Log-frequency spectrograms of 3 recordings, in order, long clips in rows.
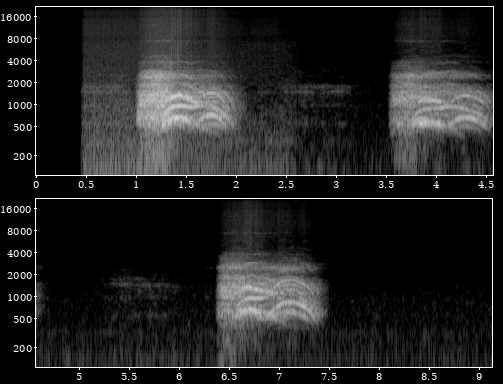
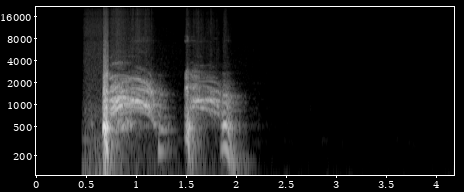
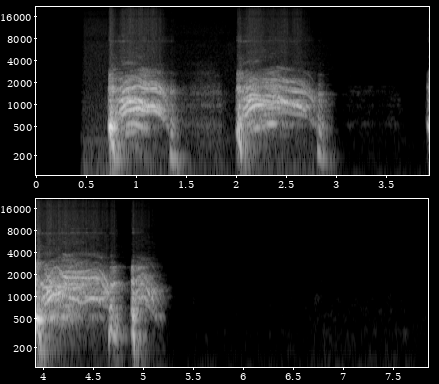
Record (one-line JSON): {"exhalation_length": "9.1 s", "exhalation_amplitude": 32768, "exhalation_signal_mean_std_ratio": 0.41, "cough_length": "4.2 s", "cough_amplitude": 32768, "cough_signal_mean_std_ratio": 0.31, "three_cough_length": "7.9 s", "three_cough_amplitude": 32768, "three_cough_signal_mean_std_ratio": 0.43, "survey_phase": "beta (2021-08-13 to 2022-03-07)", "age": "45-64", "gender": "Male", "wearing_mask": "No", "symptom_none": true, "smoker_status": "Ex-smoker", "respiratory_condition_asthma": false, "respiratory_condition_other": false, "recruitment_source": "REACT", "submission_delay": "7 days", "covid_test_result": "Negative", "covid_test_method": "RT-qPCR", "influenza_a_test_result": "Negative", "influenza_b_test_result": "Negative"}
